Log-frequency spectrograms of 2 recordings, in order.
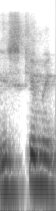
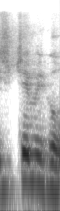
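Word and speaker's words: ischemic: ইসকেমিক attack, প্রাথমিক heart অ্যাটাককে বলা হয় ইসকেমিক heart attack, ইসকেমিক attack. কিন্তু ইসকেমিক, কেমিক বানানটা সিএইচ দিয়ে, এই জন্য অনেক ডাক্তার এটাকে ইসচেমিকও বলে, কিন্তু আমি ইসচেমিকের পক্ষপাতী না।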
